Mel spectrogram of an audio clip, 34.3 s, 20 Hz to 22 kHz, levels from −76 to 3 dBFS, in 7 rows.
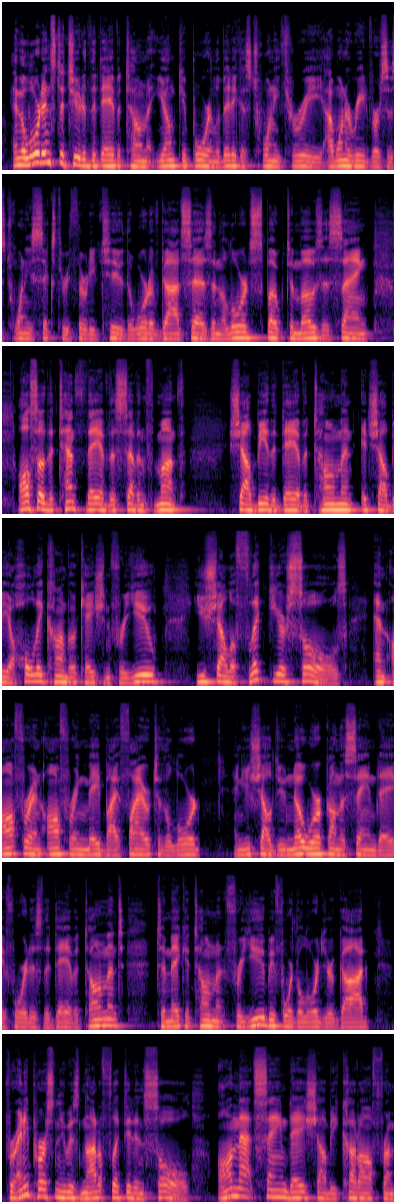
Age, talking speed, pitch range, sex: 50-69, 200 wpm, 120-140 Hz, male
